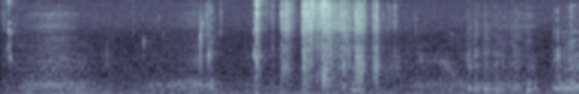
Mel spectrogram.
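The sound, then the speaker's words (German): A snack is unwrapped and eaten: faint crinkling and tearing of a wrapper mixed with crisp, crunchy bites and chewing, louder in the middle. “Also für die, die sagen, man darf nicht im Podcast essen, könnt abschalten.”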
